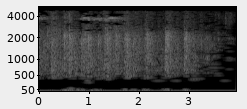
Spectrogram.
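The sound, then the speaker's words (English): An audience applauds steadily for several seconds, a dense crowd of clapping hands at moderate volume with no voices over it. “If you clap, that's a good place to clap.”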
